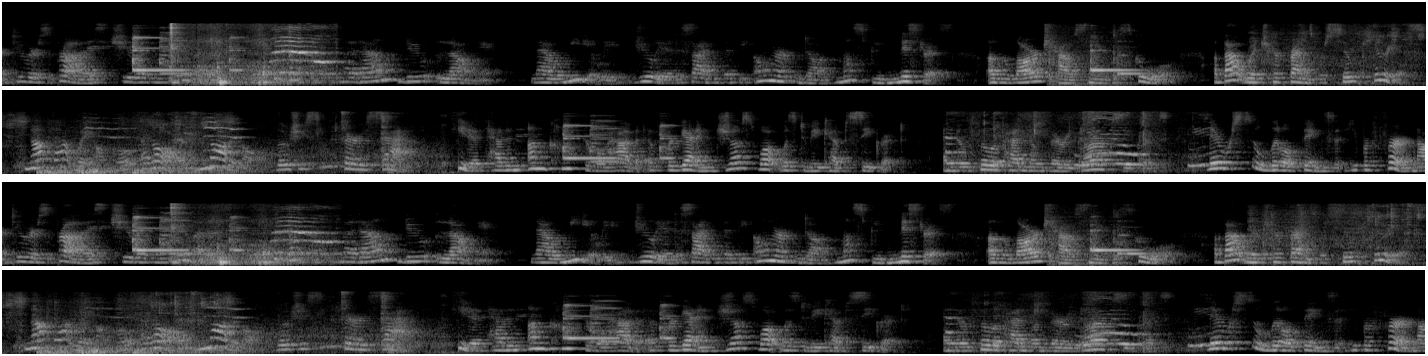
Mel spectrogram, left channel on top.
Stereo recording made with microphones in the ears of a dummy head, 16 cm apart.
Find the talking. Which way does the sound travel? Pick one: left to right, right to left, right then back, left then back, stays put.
right to left.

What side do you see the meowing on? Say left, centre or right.
left.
